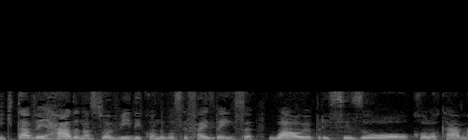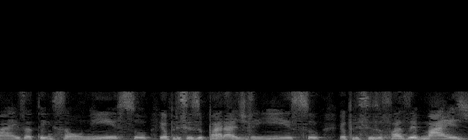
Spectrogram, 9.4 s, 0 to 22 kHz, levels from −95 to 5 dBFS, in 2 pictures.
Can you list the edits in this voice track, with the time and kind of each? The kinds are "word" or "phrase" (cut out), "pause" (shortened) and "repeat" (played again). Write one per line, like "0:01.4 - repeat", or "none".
0:02.1 - phrase
0:02.6 - pause
0:06.2 - pause
0:07.2 - word
0:08.0 - pause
